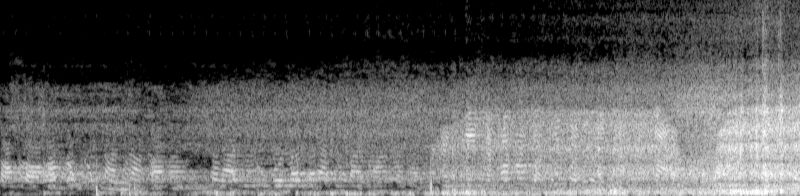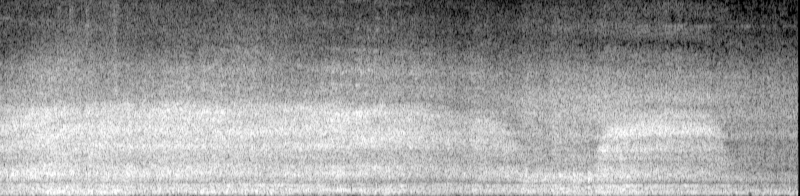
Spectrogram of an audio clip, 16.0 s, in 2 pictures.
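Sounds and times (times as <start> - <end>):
train passing close by: 0.0 - 16.0
wheels clattering on rails: 7.1 - 15.6.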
